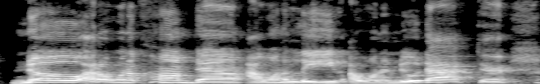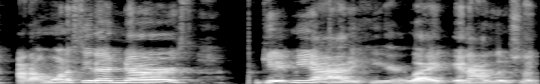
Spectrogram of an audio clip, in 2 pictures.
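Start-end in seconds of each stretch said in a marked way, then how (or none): 0.1-7.1 worked-up retold refusal, raised voice; pissed off. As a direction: refuse loudly, demand to get out. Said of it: "I'm pissed".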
